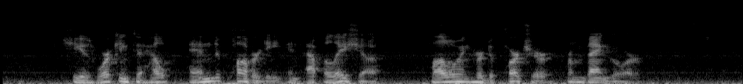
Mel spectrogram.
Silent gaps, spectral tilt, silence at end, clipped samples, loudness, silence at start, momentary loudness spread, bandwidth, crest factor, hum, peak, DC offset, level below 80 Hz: none; -9 dB/octave; 0 s; under 0.1%; -29 LUFS; 0.05 s; 12 LU; 6.4 kHz; 16 dB; none; -12 dBFS; under 0.1%; -40 dBFS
